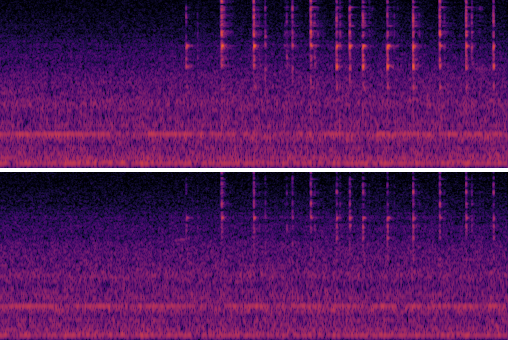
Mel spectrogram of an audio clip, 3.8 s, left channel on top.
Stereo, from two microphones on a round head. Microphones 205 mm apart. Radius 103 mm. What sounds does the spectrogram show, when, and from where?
1.4 s cutlery clinking: 40° left (ahead or behind)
